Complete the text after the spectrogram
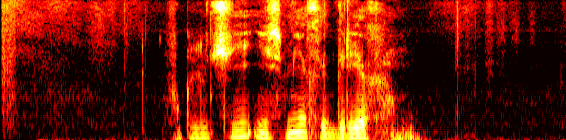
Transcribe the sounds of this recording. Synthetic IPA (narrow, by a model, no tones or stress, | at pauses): fklʲʉt͡ɕiʔismʲexɨɡɾʲex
